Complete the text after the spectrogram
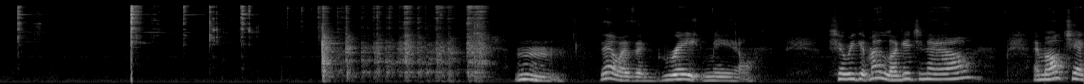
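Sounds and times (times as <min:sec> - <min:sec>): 
cutlery and dishes clinking during a meal: 0:00.2 - 0:00.5, 0:01.3 - 0:05.0
speech: 0:05.2 - 0:07.6, 0:08.3 - 0:10.8.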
